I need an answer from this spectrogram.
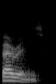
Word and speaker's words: buryings: Courtney notes that these processions were also known as singing funerals or buryings, which is pronounced berrins, and they were almost universal.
